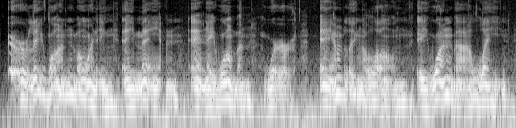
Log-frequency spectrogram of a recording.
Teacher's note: The AD form of spasmodic dysphonia plus a tremor component with it. So you can hear the tremor in her voice on top of the adduction, the vocal folds snapping shut.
